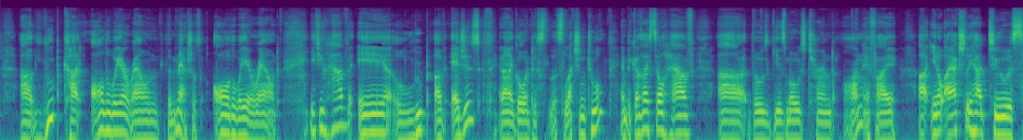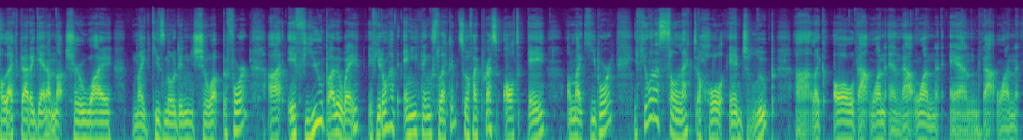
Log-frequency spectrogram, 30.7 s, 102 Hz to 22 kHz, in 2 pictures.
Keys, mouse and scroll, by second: 2.6-5.6 middle drag, 8.4 click, 11.3-15.0 drag, 23.2 alt+a, 25.0-28.0 middle drag, 28.0 click, 28.9 shift+click, 29.4 middle click, 30.0 shift+click, 30.5 middle click.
